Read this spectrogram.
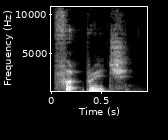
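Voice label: "footbridge", British English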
